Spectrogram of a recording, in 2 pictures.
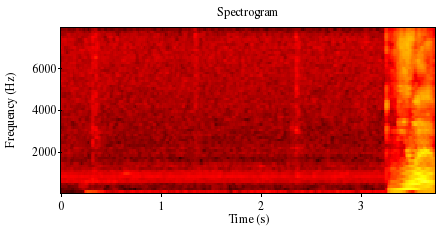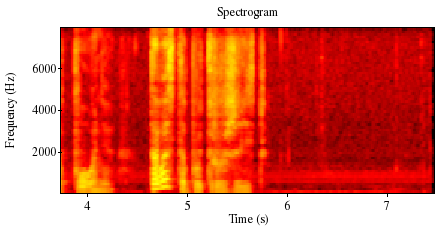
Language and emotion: Russian, positive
